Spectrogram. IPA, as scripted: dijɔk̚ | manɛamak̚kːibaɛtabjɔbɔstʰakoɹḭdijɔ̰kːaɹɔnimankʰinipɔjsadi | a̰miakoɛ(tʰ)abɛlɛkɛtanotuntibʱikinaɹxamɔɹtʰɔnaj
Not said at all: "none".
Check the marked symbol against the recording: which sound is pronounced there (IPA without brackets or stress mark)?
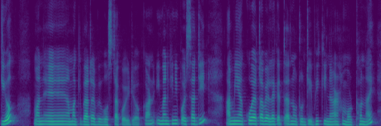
t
